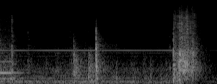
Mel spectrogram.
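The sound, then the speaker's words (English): A tactile dot printer advances its paper after printing, giving a few quiet, short mechanical rasps and clicks. The last is a longer rustling burst, with a faint steady whine underneath. “We skip forward to the end of the printing cycle. The area above the line is now filled with tactile dots. Okay. I'll go ahead and advance the paper.”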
